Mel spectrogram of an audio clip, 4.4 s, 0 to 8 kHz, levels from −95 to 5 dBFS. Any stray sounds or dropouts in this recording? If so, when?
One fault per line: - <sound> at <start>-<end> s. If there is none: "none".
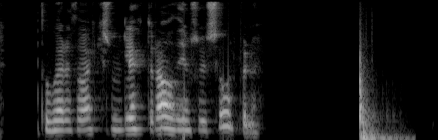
- thud at 3.6-4.2 s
